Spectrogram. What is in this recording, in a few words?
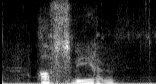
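"afzweren", Dutch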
